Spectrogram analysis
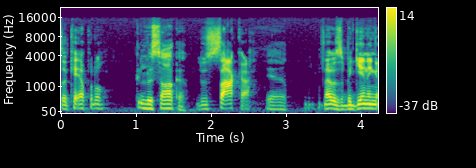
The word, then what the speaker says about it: Lusaka: uh Zambia yes what's it how do you pronounce the capital Lusaka Lusaka yeah that was the beginning of a safari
